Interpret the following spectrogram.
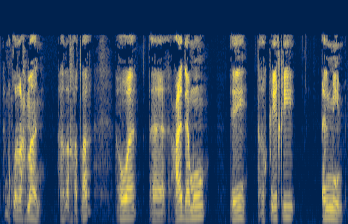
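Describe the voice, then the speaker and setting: A man with a Tunisian accent teaching Quran recitation on the radio, explaining rules and chanting verses slowly for learners to repeat. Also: medium pitch, fairly bright tone, dry recording, dull audio. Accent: Tunisian Arabic.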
